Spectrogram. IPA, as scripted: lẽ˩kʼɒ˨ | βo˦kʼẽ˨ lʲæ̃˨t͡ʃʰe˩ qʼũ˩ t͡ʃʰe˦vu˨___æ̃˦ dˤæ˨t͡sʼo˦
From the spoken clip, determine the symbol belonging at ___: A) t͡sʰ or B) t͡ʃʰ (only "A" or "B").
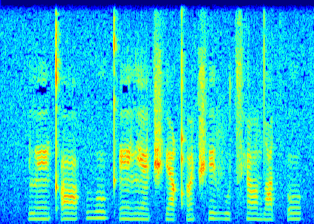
A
